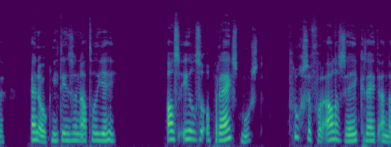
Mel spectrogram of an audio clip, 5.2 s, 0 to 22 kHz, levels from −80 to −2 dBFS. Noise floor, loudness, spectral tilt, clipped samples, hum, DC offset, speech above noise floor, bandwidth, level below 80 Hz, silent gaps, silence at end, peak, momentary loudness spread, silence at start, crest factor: -82 dBFS; -29 LUFS; -5 dB/octave; under 0.1%; none; under 0.1%; 54 dB; 15.5 kHz; -60 dBFS; none; 0 s; -8 dBFS; 13 LU; 0 s; 22 dB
